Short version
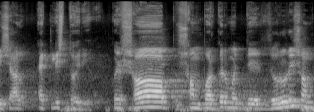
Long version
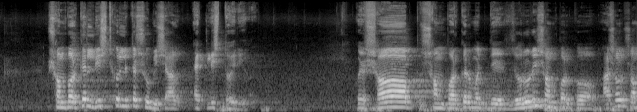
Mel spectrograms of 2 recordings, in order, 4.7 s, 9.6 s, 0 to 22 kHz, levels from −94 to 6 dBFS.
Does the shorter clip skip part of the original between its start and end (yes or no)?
yes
